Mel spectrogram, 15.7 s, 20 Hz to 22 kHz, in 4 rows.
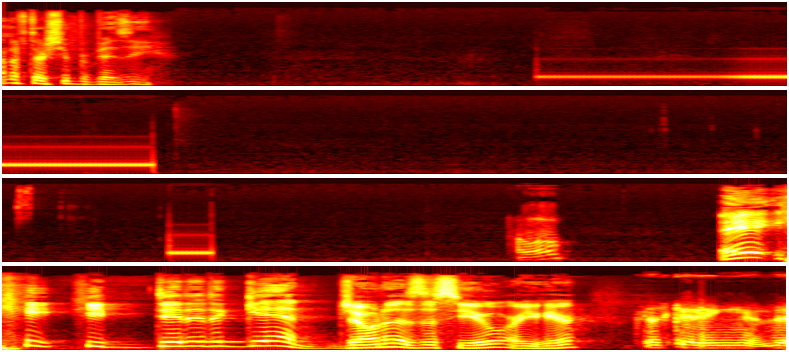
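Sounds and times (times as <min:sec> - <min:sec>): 
speech: 0:00.0 - 0:00.9, 0:11.4 - 0:15.6
phone ringback tone from an unanswered outgoing call: 0:02.7 - 0:04.7, 0:08.7 - 0:08.9.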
